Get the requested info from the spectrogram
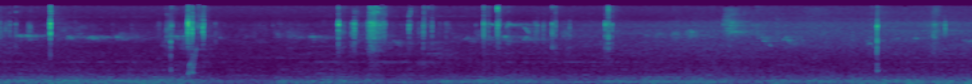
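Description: Light water splashing and dripping, a few scattered plops and clicks over a steady low rumble.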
